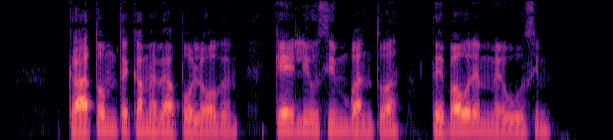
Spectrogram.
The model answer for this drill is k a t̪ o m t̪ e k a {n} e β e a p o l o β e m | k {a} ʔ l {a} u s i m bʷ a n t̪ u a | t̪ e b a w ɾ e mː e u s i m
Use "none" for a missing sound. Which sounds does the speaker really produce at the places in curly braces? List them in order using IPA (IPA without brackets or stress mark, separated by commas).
m, e, i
